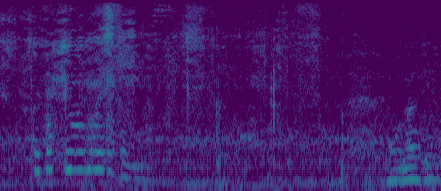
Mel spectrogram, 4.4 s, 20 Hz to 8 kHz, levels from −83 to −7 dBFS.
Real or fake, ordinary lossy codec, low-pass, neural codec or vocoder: fake; none; none; codec, 16 kHz, 4 kbps, FreqCodec, larger model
